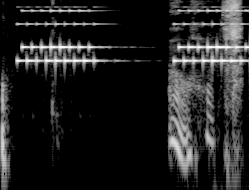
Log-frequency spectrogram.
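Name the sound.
phone ringing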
